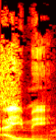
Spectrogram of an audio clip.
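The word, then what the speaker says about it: Aimee: And also, you hung out because Anime Is that how you pronounce her name? Anime of the Interrupters. – Oh, Amy.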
